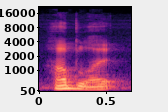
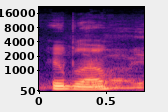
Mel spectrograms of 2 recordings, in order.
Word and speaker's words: Hublot: It says they stole more than $12,000 in cash, an $18,000 Rolex, a $25,000 Hublet. I don't know what that is. Hublot. Yeah, sure. It's spelled stupid.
